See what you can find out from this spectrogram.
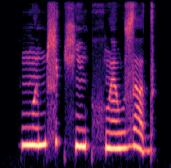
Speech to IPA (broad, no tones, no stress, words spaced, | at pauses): ŋʷĩmɬɪk çĩk xʷæ̃wzʌd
